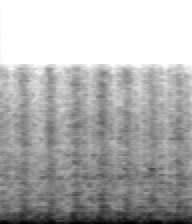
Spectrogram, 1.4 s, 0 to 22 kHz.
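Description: An F-600 truck engine idles with a steady low rumble and a faint rhythmic puffing tick from an exhaust leak, close and unbroken, with no voices.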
